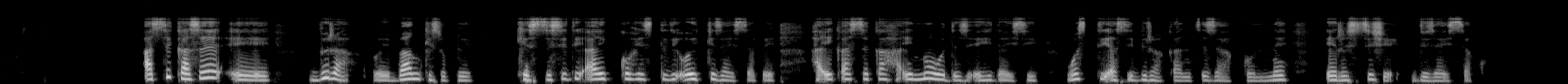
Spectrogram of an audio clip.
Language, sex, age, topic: Gamo, female, 18-24, government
